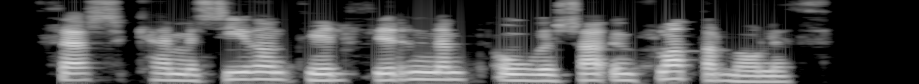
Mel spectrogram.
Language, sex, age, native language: Icelandic, female, 20-29, Icelandic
